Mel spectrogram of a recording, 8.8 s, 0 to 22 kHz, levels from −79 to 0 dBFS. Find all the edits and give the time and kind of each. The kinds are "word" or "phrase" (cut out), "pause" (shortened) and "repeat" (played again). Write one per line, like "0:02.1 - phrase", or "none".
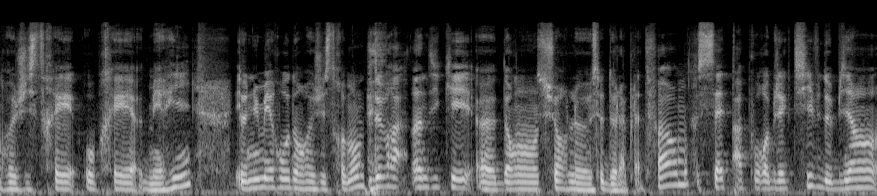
0:01.5 - word
0:02.4 - word
0:04.1 - word
0:05.4 - word
0:05.9 - word
0:07.3 - word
